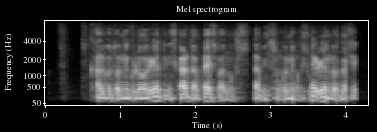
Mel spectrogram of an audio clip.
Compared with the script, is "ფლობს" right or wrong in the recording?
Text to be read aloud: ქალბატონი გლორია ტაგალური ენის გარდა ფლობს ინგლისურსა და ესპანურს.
wrong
